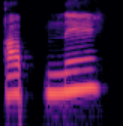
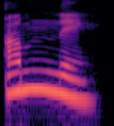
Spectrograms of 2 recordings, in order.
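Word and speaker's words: 앞니: Nia magig din po hindi siya apne magiging amne next tayo slide if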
